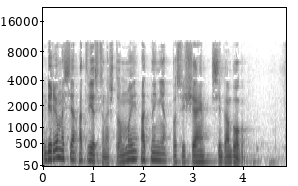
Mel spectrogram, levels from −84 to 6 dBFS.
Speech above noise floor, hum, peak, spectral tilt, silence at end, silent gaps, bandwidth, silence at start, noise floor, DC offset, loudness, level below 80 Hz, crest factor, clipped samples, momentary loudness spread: 26 dB; none; -2 dBFS; -4.5 dB/octave; 0.25 s; none; 10 kHz; 0 s; -49 dBFS; under 0.1%; -23 LUFS; -52 dBFS; 20 dB; under 0.1%; 7 LU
